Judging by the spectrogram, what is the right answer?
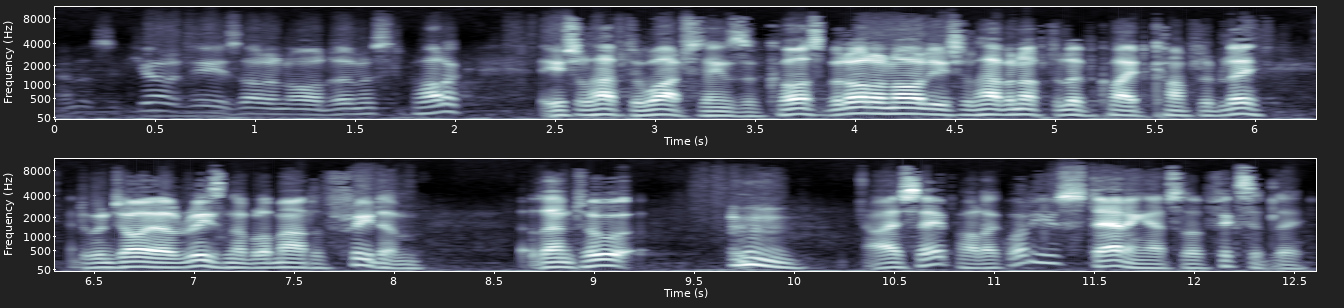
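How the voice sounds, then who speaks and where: A proper banker, voiced by a man in an old radio play, rattling off his words quickly in a low, clipped tone. He sounds businesslike and offhand. The audio is dull and lo-fi like an old broadcast. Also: animated, darkish tone, lightly acted. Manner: businesslike, clipped and matter-of-fact. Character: brisk, proper middle-aged London banker. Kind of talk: 1940s radio acting. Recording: lo-fi old radio drama recording.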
